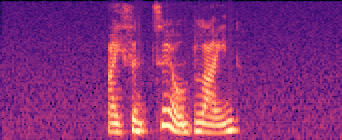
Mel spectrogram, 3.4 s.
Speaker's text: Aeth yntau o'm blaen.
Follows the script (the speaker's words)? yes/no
yes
